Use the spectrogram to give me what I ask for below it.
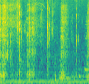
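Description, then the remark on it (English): Loud crunching of a crisp fortune cookie being chewed, a rapid series of brittle cracks and snaps over about two seconds with no talking. “Just going to finish this crunch. It's a really crunchy.”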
